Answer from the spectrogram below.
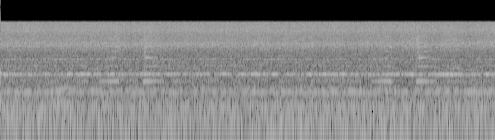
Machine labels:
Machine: slide rail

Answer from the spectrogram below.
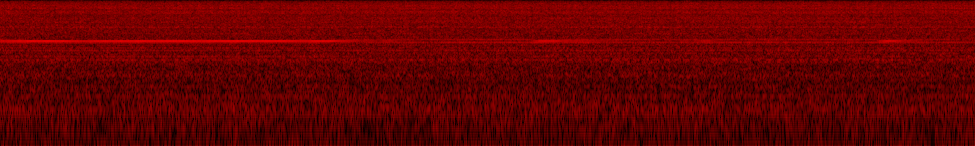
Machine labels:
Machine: pump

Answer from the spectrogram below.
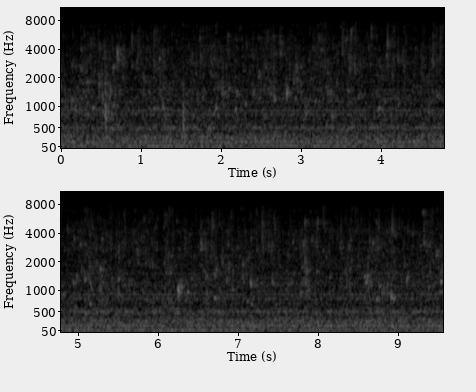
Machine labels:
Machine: pump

